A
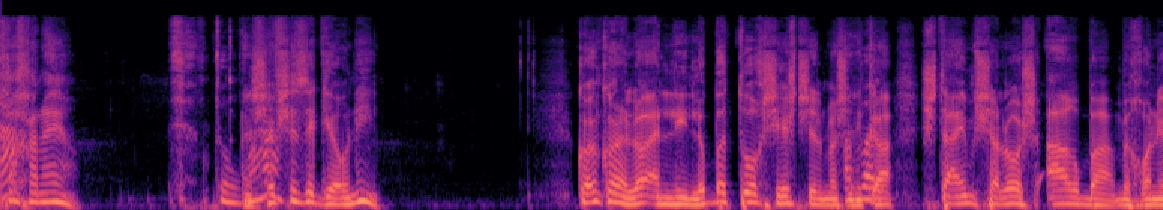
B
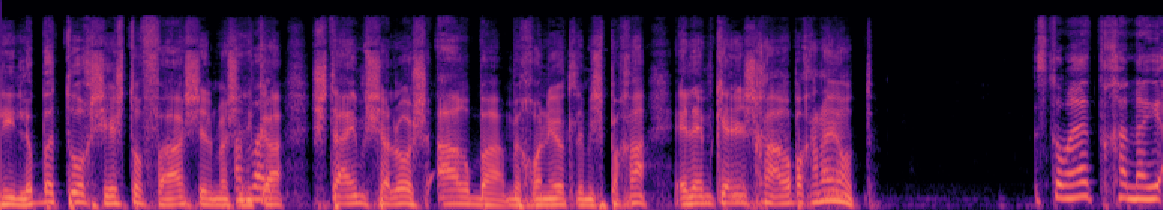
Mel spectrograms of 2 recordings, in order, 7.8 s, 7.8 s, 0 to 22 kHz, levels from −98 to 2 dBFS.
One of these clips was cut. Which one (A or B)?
A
